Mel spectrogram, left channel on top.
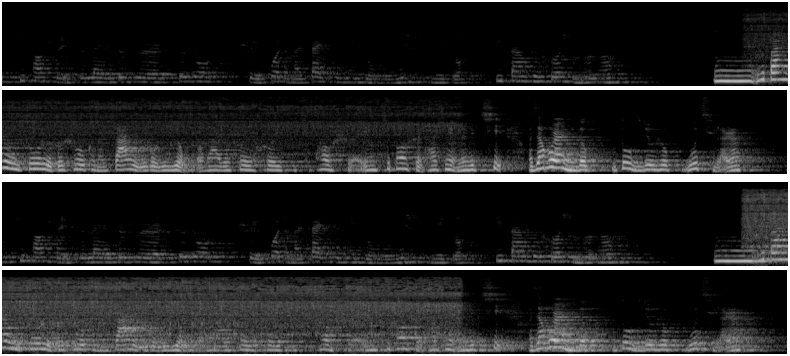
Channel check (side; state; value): both; normal; correlation 0.56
